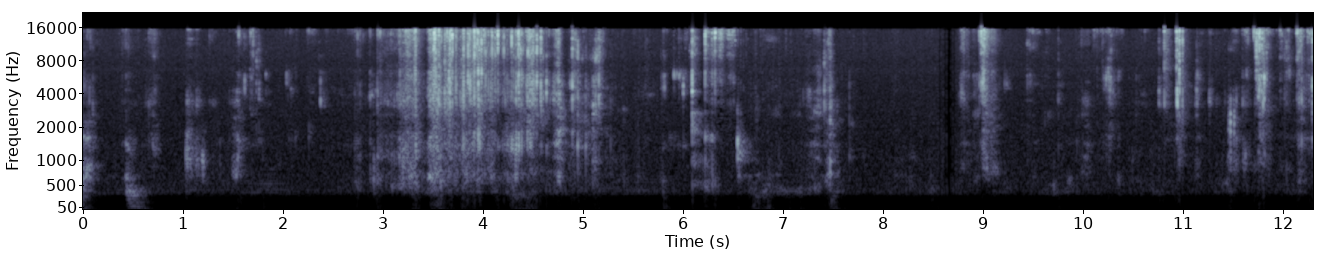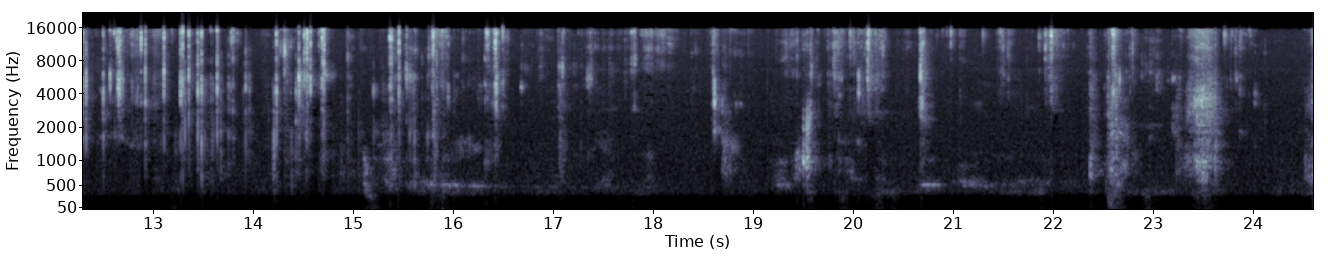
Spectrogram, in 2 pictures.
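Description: Close-miked eating sounds: chewing of a crispy fried chicken fillet and fries, with irregular crunches and wet mouth clicks. About three seconds in there is a louder stretch of crackling that lasts a couple of seconds.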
